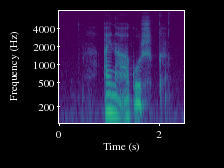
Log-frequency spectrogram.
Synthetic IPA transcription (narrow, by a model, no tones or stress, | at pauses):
ʔajnaʔakuʂk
